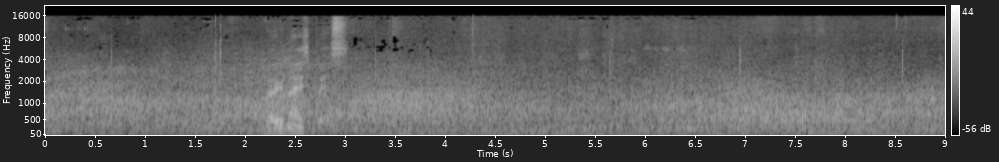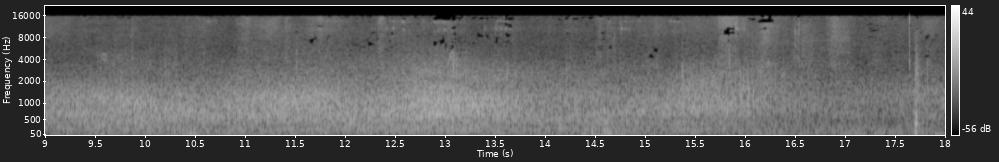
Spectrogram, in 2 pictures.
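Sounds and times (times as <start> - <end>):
steady outdoor rushing noise: 0.0 - 18.0
faint clicks: 8.5 - 8.7.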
